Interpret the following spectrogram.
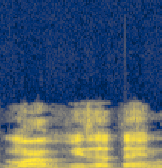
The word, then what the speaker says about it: معوذتین: والی ہے، اسی لیے اس کا صحیح تلفظ واو کے زیر کے ساتھ ہے، معوذتین بولتے ہیں اس کو۔ پہلے ترجمہ سن لیں،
